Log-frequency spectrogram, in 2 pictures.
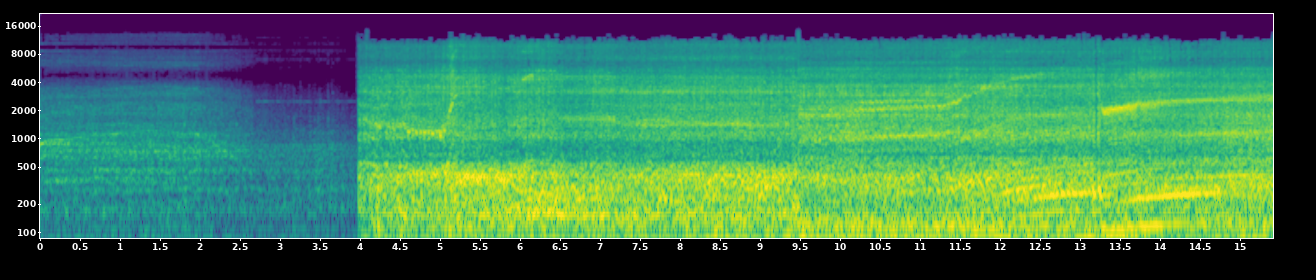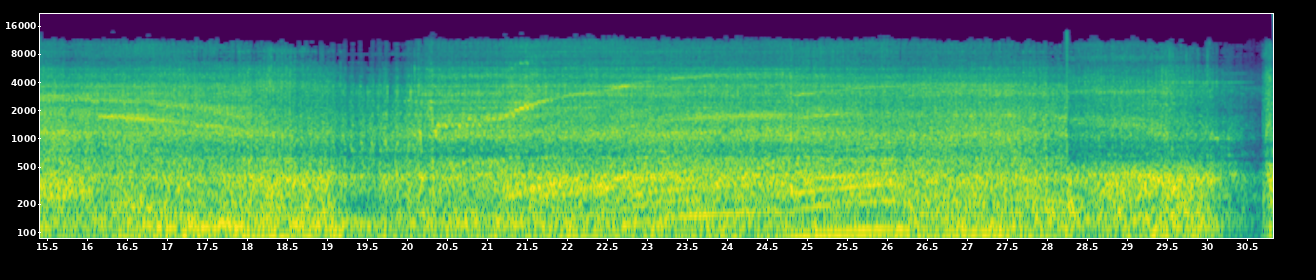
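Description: Brushless electric motor and three-speed gearbox of a 1/8-scale RC car driving, its whine rising and falling in pitch as the car speeds up and slows. It is faint for the first few seconds, then loud from about four seconds in, with heavy road and wind noise from a camera mounted on the car.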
